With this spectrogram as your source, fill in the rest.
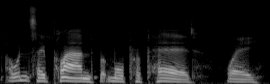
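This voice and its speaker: A middle-aged man talking gently while walking outdoors, a little out of breath, rambling with fillers as he guides a mindfulness practice. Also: medium pitch, a little slow, vocal fry, no room sound, muffled recording. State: slightly out of breath. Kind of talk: casual walking vlog. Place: outdoors in a field by a small woodland.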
